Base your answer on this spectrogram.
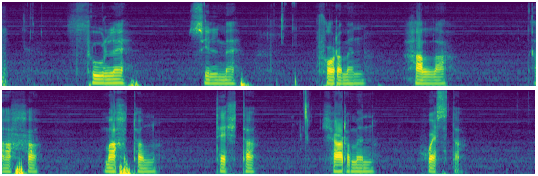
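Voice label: quenya voiceless fricatives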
